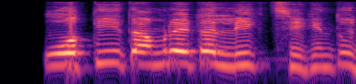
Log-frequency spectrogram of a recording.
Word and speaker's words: অতীত: অতীত আমরা এটা লিখছি, কিন্তু যখন আমি উচ্চারণ করি অ সবসময় উচ্চারণ করি ও এর মতো, ঠিক কিনা?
